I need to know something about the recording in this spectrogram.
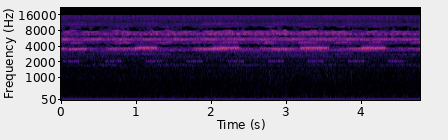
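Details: Crickets chirping in a park on an evening, a steady high shimmering chorus with pulses swelling roughly every second, layered high tones over a faint low background rumble.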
